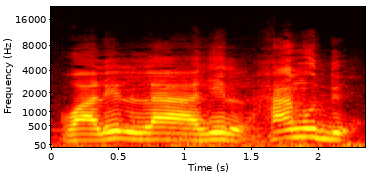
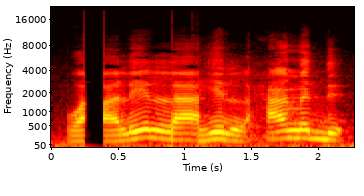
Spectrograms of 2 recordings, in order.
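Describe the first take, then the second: The two takes are said the same way.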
